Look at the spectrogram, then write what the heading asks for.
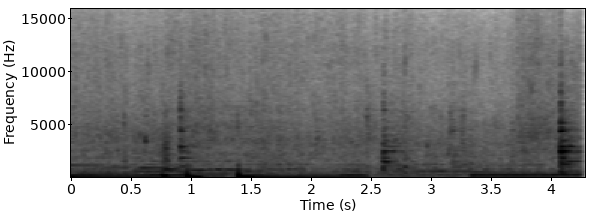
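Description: Shrimp frying in a hot pan hiss and crackle steadily, with a few sharp clanks and scrapes of stirring cutting through the constant sizzle.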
